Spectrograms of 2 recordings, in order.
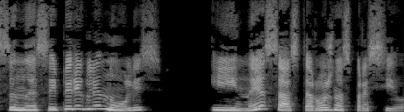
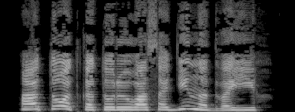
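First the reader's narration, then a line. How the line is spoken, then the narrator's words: Vile cackle, old vagrant woman. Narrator (Russian): сказала бомжиха и отвратительно хохотнула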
